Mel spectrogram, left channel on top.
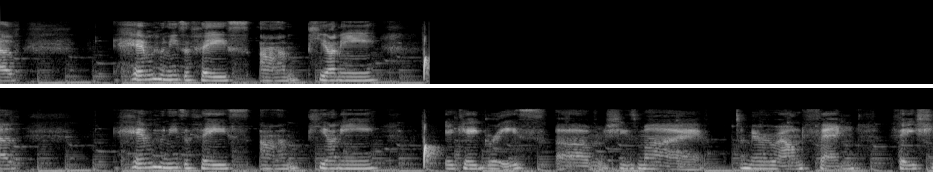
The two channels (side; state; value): left; drops out; at 4.3 s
